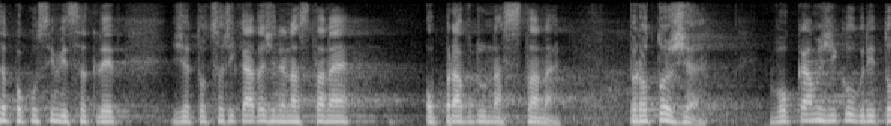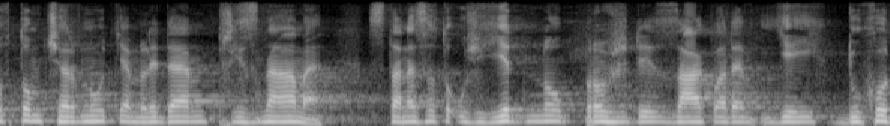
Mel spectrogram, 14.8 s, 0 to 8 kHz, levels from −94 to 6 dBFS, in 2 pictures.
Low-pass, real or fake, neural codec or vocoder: 7.2 kHz; real; none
